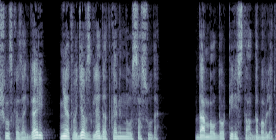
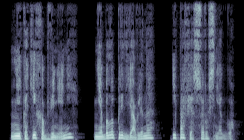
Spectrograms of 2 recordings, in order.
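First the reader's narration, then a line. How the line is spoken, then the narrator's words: Plain. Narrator (Russian): сказал он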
